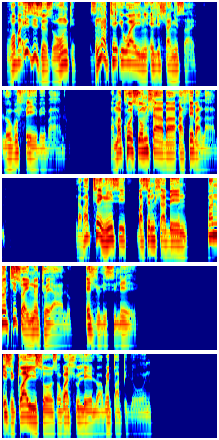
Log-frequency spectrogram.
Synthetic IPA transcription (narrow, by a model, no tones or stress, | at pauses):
ŋɔβaʔizizwɛzɔŋkʼɛ | zinatʰɛʔiwajinḭʔeliɬaɲisa̰jɔ | loβufɛβɛβa̰ːlɔ | a̰makʰosiom̩ɬaβaʔafɛβala̰ːlɔ | laβatʰeŋisi | βasem̩ɬaβeni | βanotʰiswajinɔtʰɔjalɔ | eɮulisilɛːjɔ | iziǁwajisɔzɔɣwaɬulɛlwaɣwɛb̥ʱab̥ʱiloːni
